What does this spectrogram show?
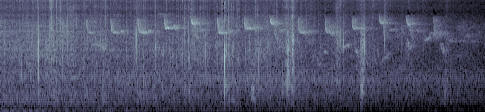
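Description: A bird singing outdoors: a run of about a dozen short, high notes, each dropping in pitch, repeated about three times a second and fading away near the end. Scattered sharp clicks sound under it.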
